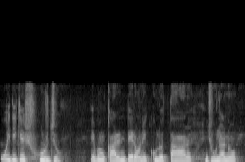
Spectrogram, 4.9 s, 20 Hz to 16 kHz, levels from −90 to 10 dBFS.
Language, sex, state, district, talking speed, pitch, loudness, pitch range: Bengali, female, West Bengal, Cooch Behar, 110 wpm, 295 Hz, -14 LUFS, 275-315 Hz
